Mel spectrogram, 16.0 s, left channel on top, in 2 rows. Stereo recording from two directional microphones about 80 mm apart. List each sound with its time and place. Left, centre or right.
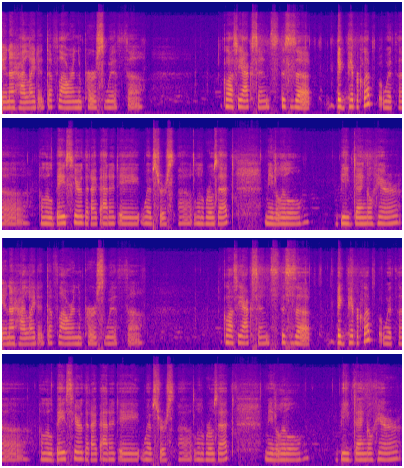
0.0 s speech: left
4.4 s speech: left
15.0 s speech: left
